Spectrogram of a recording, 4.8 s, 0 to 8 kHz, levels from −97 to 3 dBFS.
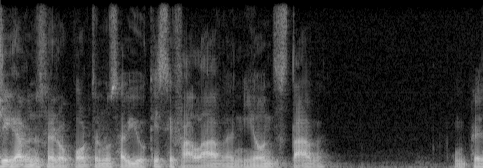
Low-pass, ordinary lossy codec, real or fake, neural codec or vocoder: none; none; real; none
